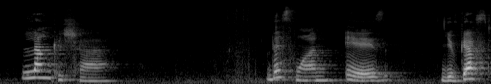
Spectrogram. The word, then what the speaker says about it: Lancashire: And analogically, this county is pronounced like Lancashire, Lancashire.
